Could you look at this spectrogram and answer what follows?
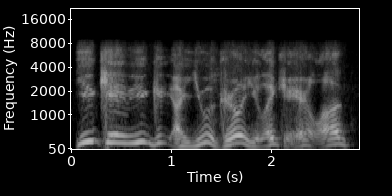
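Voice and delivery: high, wavering sing-song jeer; mocking taunt. Long-haired hippie mimics those asking if he's a girl, mocking sing-song. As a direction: mimic a teaser with swooping pitch.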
